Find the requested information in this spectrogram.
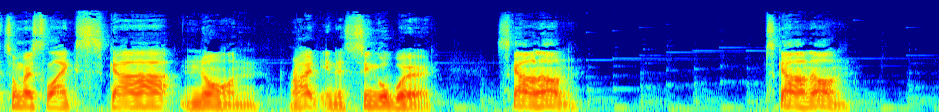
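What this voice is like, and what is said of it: Contracted, nasal Australian accent. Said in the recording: “really contracted and almost made more nasal, right? To sort of accentuate that Australian accent.”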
